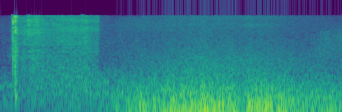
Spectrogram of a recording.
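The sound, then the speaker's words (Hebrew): A strong gust of wind blowing out a candle: a brief hiss at the start, then a low, rushing roar that swells and holds steady to the end. “רק סיימתי את דבריי, רוח חזקה באה וחיבטה לי את הנר.”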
